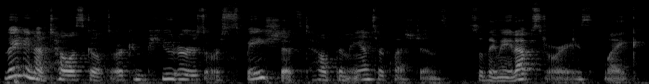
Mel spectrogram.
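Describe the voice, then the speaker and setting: Indoors at home, a woman reads a storybook aloud to kids, stopping between passages for casual, chatty asides to a child. Her mid-range voice is expressive and moderately paced. The recording has a roomy echo with clear background noise.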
